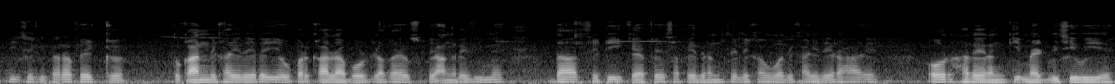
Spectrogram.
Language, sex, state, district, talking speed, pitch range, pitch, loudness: Hindi, female, Goa, North and South Goa, 185 wpm, 105-110 Hz, 105 Hz, -22 LUFS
